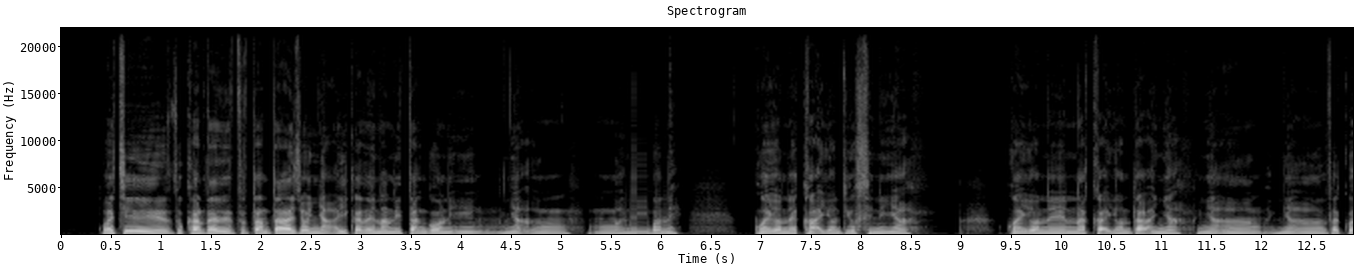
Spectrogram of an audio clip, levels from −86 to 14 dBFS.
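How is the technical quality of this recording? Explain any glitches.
One glitch stands out. Robotic sound from repeated short buffers appears from 5.62 to 6.10 s. The likely cause is audio arriving too seldom, so the playback fills each gap by looping the last fragment of roughly 10.7 ms while the real audio in between is dropped. For most of that half-second, repeats replace the speech, and their fixed period imposes a steady 93.8 Hz buzz. The result is a rigid, metallic drone that only loosely follows the speech.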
